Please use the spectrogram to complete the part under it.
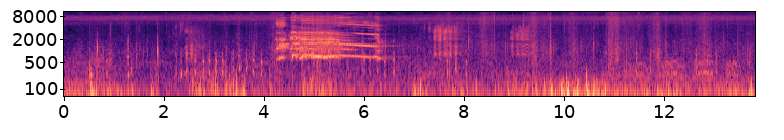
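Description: A farm rooster crows once loudly and nearby, a long wavering call lasting about two seconds, amid background clucking, bleating goats and sheep, and rustling farmyard noise.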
